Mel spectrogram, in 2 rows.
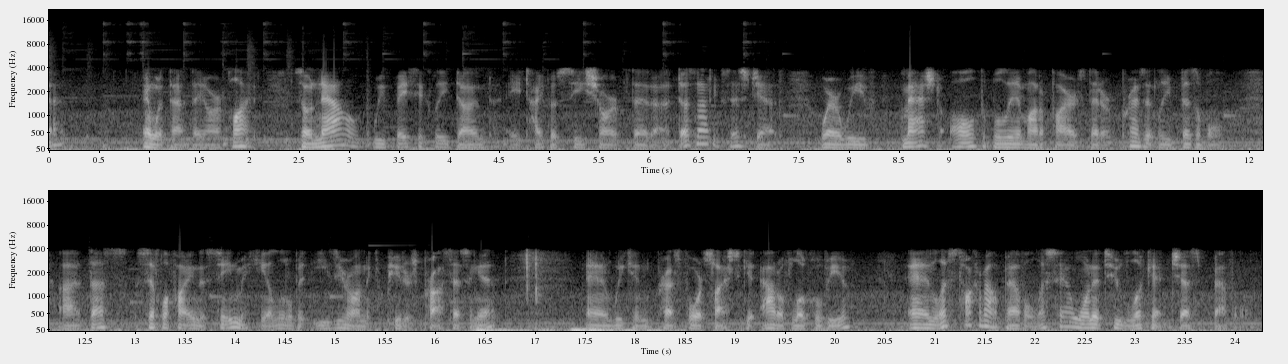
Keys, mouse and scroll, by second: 2.7-5.7 middle drag, 5.4-5.7 scroll down 1, 5.7-9.9 middle drag, 7.0-9.0 scroll up 1, 13.1-16.0 middle drag, 13.1 scroll up 1, 15.5-16.9 scroll up 3, 17.8-18.1 scroll down 1, 18.1-22.0 middle drag, 21.4 click, 22.0 right click, 22.9-24.2 drag.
